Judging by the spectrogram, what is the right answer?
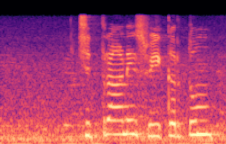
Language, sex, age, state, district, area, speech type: Sanskrit, female, 60+, Kerala, Palakkad, urban, spontaneous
